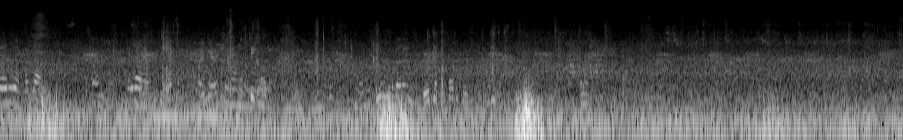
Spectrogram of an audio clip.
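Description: People chatter in the distance outdoors.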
